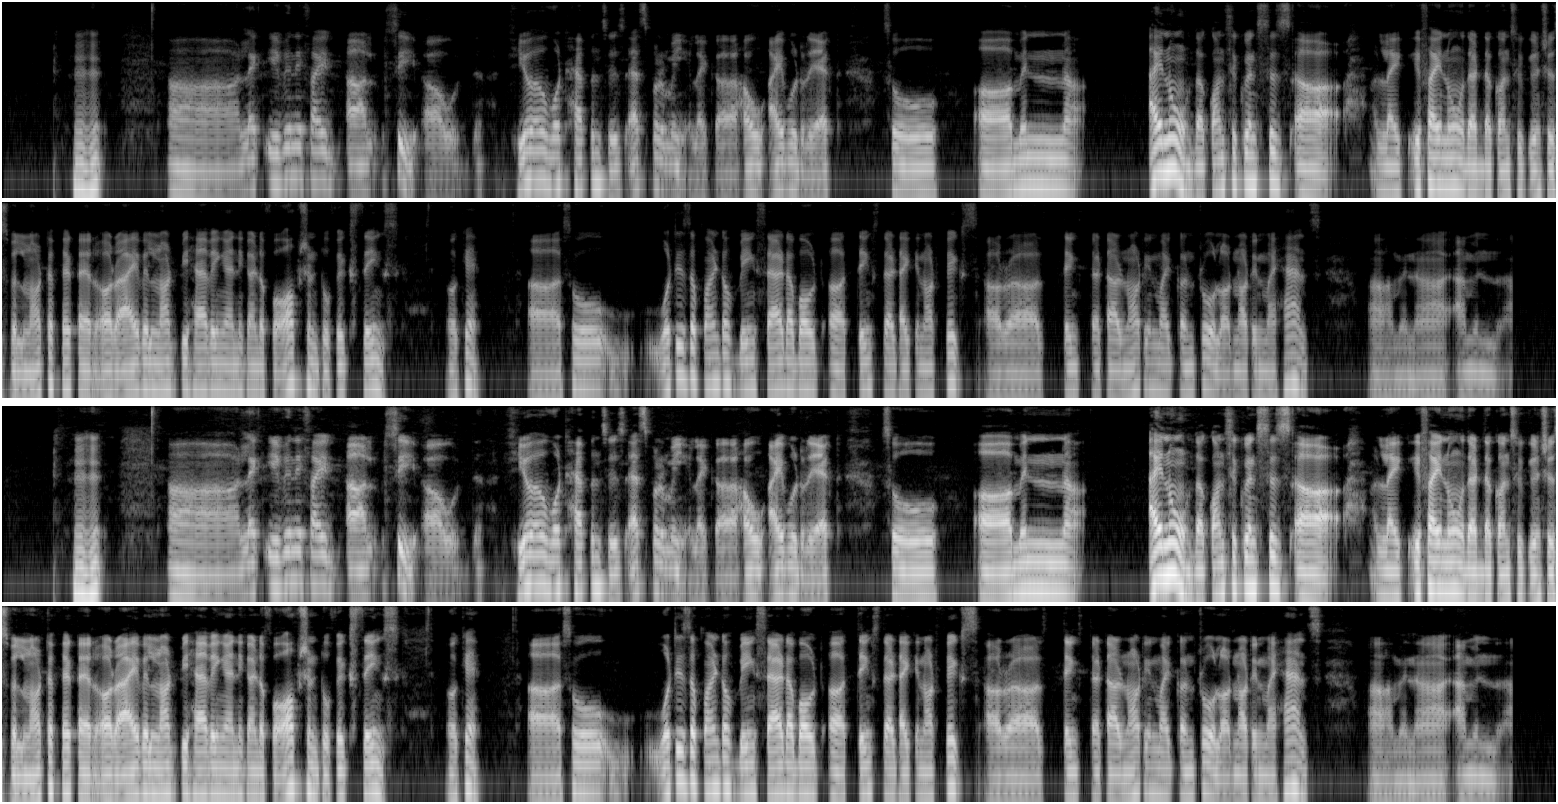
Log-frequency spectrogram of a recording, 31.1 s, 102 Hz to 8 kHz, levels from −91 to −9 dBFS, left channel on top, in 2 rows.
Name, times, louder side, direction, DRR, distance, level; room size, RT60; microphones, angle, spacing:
voice 1, 0.7-4.8 5.2-9.4 9.7-10.8 11.5-19.5 20.0-20.3 20.8-28.7 29.2-30.6, right 5 dB, 75° right, 0.5 m, -27 dB
open air
head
